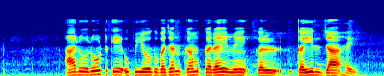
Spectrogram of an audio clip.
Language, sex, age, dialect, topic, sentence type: Magahi, female, 18-24, Southern, agriculture, statement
